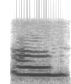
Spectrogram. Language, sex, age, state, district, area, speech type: Santali, female, 18-30, West Bengal, Birbhum, rural, conversation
